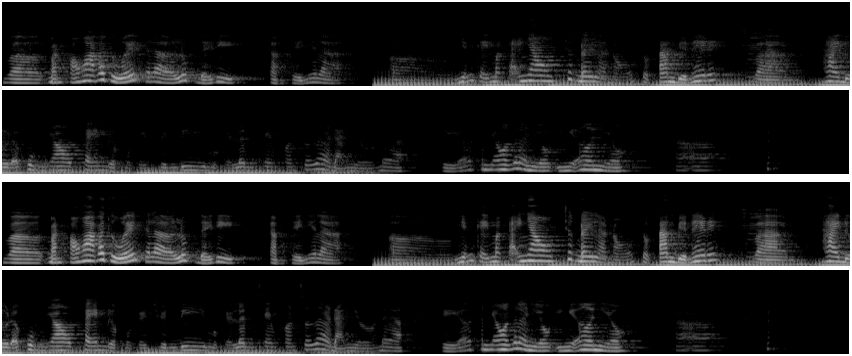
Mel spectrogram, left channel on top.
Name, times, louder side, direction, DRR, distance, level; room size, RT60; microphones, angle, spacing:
voice 1, 0.0-2.3 2.7-3.4 3.9-7.2 7.5-12.5 12.9-14.7, right 4 dB, 40° right, 11 dB, 0.4 m, -34 dB
sound 1, 3.7-12.2, left 1 dB, 5° left, 0.7 m, -35 dB
voice 2, 7.4-7.9 15.2-16.2, right 2 dB, 15° right, 4 dB, 1.8 m, -54 dB
14.5 x 12.0 x 5.3 m, 0.79 s
head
